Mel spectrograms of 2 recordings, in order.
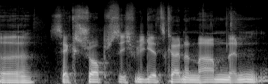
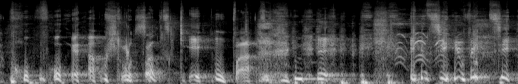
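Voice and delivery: laughing; 13 semitones higher than usual. Real, not acted. Laughing retelling sketch.

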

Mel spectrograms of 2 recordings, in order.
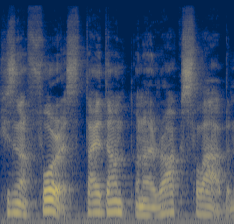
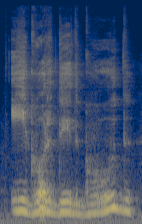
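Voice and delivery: mindless servant voice; slower than usual. Acted. Servant Igor speaks.

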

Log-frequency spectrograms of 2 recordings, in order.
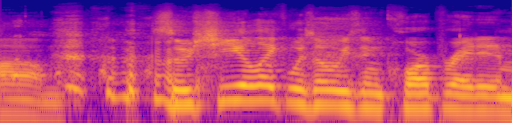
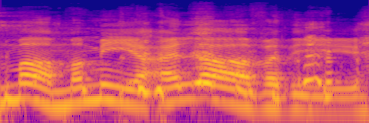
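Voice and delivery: slow, louder hammed-up Italian accent; laughing mock Italian accent, stretched out; 7 semitones higher, 6 dB louder, slower than usual. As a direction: ham it up like a stage Italian, drawing it out.

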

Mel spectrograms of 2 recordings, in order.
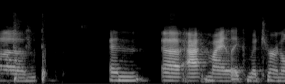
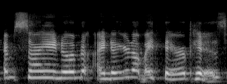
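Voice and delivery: higher, laughing through half-tears; higher teary-laughing sorry; retold teary apology; 9 semitones higher, 4 dB louder than usual. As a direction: replay the apology with a laughing sob. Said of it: "bawling in her office".

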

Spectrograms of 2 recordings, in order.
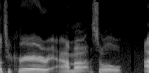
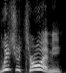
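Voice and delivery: retold shocked question; 4 dB louder than usual. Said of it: "I said".

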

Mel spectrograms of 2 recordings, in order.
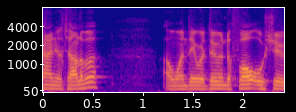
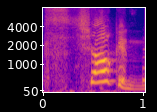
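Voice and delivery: mock outrage; 5 dB louder, much slower than usual.

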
